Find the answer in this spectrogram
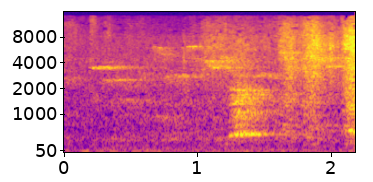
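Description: A dog barking: one short bark about a second and a half in.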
